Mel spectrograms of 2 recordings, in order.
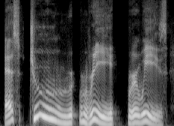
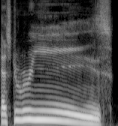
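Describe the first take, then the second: First: The two names are kept clearly separate. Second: The two names are run together into one. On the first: The speaker calls it right. "it says Esteyuri Ruiz" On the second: The speaker calls it wrong. "it all just runs together like Esteyuri's"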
